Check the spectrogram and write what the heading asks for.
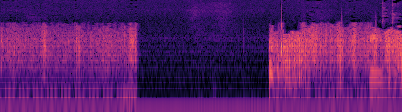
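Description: Police radio scanner recording: the hiss of an open two-way radio transmission cuts off about a second and a half in. After a short quiet gap a new transmission keys up with hiss, and a voice says "okay" near the end.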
